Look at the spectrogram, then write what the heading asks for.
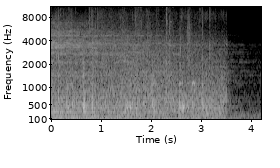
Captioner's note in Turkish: Ayak sesleri; At nalı sesi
